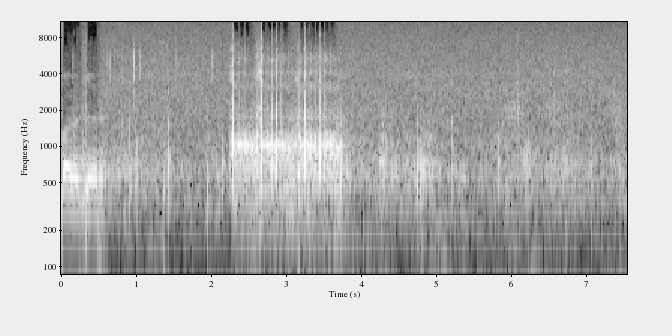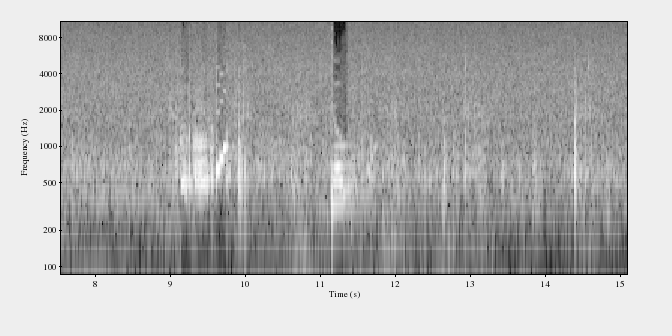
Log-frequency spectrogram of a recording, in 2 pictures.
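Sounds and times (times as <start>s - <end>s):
airsoft rifle full-auto burst: 2.2s - 3.8s.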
